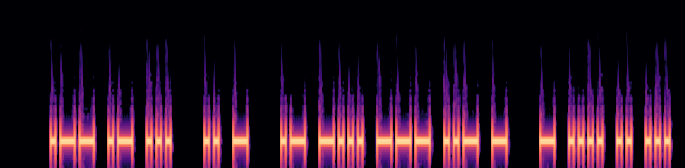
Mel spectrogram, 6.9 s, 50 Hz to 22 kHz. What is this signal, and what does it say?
Morse code, heard as a keyed tone, about 25 wpm, 700 Hz. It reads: WAS IT ABOUT THIS
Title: Sentences from Top 1000 Words - Review Part 3 - 25wpm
